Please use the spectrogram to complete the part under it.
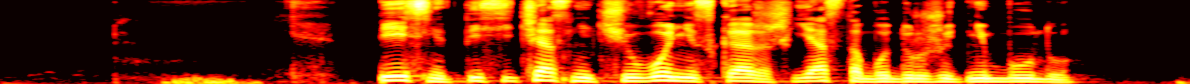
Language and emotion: Russian, angry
